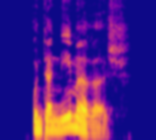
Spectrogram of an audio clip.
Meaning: entrepreneurial
- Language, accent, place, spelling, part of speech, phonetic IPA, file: German, Germany, Berlin, unternehmerisch, adjective, [ʊntɐˈneːməʁɪʃ], De-unternehmerisch.ogg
